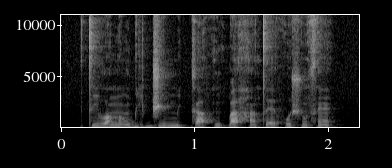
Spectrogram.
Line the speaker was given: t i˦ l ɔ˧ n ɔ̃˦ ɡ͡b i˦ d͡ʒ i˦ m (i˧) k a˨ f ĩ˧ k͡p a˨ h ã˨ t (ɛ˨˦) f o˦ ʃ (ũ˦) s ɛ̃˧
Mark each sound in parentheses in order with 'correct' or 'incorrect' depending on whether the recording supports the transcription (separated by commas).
incorrect, correct, correct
